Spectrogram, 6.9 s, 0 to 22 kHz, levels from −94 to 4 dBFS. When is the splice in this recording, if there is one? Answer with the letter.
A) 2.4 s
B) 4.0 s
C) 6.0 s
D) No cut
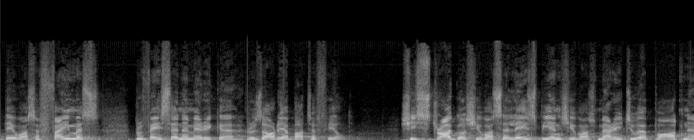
A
